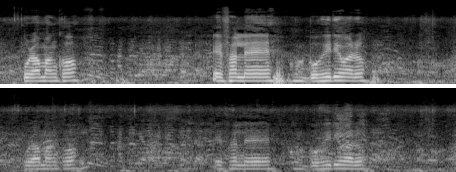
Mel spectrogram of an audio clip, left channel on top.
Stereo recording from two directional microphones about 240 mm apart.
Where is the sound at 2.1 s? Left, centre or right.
Left.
